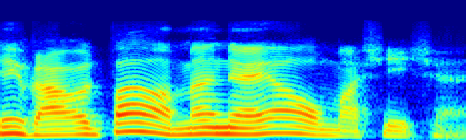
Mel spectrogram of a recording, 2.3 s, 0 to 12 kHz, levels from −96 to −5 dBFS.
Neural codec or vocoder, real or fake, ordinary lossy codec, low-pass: codec, 16 kHz, 1 kbps, X-Codec, HuBERT features, trained on LibriSpeech; fake; none; 7.2 kHz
